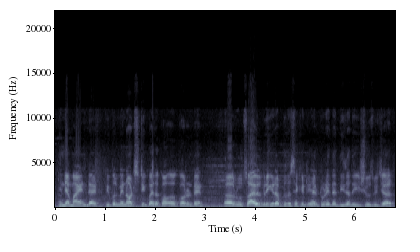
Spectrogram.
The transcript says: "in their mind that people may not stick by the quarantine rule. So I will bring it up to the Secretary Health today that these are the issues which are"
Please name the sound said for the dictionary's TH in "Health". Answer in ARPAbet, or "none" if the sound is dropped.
F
